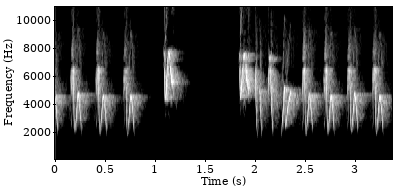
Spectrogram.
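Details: Common nightingale, perched among flowers, sings loud, high chirping notes repeated about three times a second, a short pause, then a quicker run of similar notes.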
